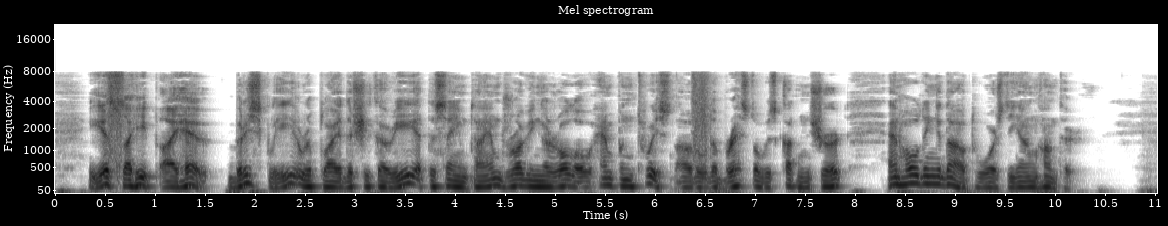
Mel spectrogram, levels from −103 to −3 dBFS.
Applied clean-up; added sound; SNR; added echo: classical method log-MMSE.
